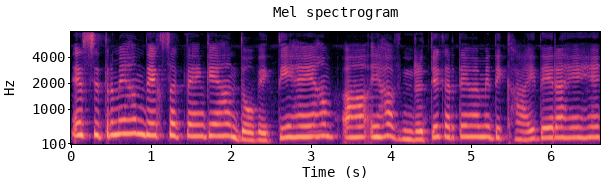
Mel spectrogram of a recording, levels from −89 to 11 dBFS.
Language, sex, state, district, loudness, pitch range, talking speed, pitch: Hindi, female, Chhattisgarh, Raigarh, -15 LUFS, 260-300 Hz, 210 wpm, 275 Hz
